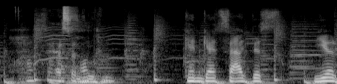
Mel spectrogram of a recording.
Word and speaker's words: Hasenhüttl: And let's see if Ralph, how do you pronounce his last name? Hasenhüttl.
